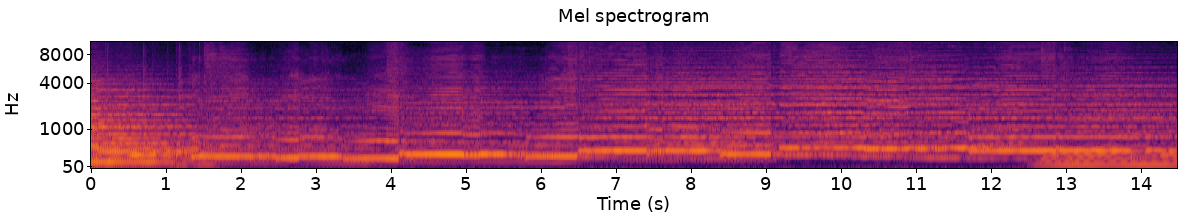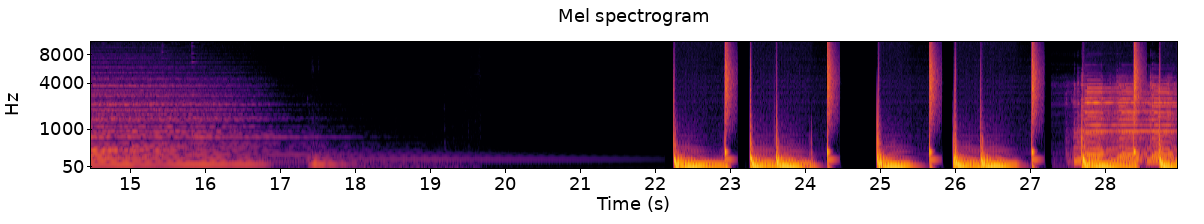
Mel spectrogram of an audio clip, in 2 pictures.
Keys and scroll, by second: 2.4 Tab, 10.6 7, 10.8 shift+z, 11.6 r, 11.9 z, 13.5 g, 15.0 shift+z, 23.9 Tab, 24.9 2.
